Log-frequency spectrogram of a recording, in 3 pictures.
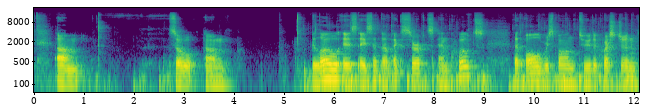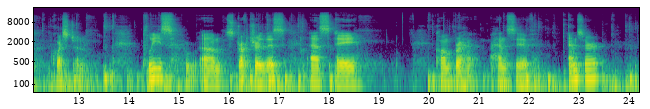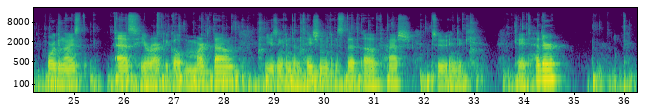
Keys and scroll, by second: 33.0 Escape, 35.7 shift+Return.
